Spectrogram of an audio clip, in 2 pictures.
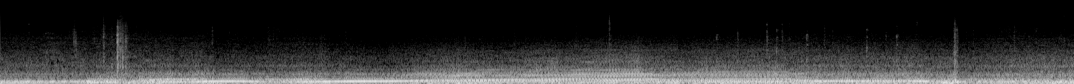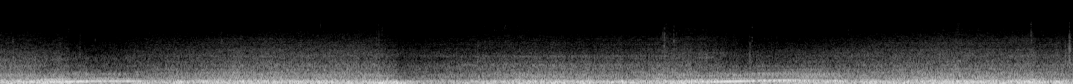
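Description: Ford Mustang GT's 5.0-litre Coyote V8 heard from inside the cabin while driving: the engine note rises in pitch under acceleration for several seconds starting about a second in, then drops back, with two shorter climbs about halfway and near the end, over steady road and tyre noise.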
